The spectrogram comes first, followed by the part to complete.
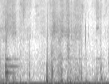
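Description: Gloved hands kneading and turning a ball of yeast-roll dough in a stainless steel mixing bowl, working in the dry flour: irregular soft knocks and rubbing against the bowl.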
